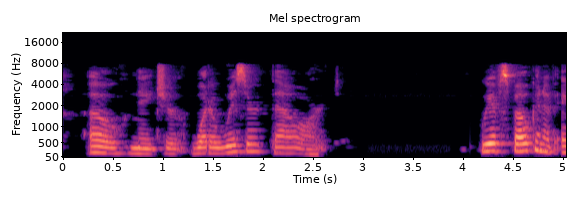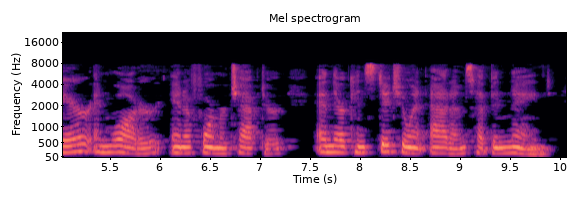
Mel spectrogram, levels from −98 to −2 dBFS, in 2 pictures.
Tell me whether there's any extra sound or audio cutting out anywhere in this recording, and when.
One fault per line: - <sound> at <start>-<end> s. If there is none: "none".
none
